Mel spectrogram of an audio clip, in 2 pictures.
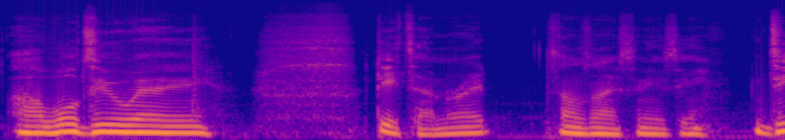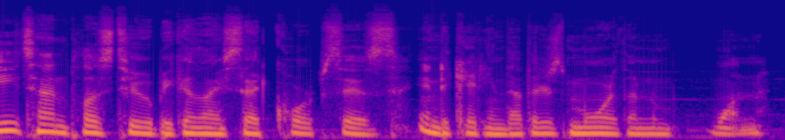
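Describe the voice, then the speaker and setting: Husky guy game mastering solo, soft mellow tone, thinks out loud, corrects himself. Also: mid-range voice, moderate pace, no room sound. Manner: self-correcting, thinking aloud. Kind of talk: improvised narration of a solo tabletop game.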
